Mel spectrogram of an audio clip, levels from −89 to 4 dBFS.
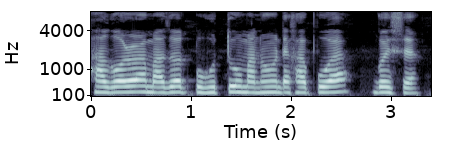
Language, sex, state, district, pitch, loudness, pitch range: Assamese, male, Assam, Sonitpur, 195 Hz, -14 LUFS, 185-200 Hz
